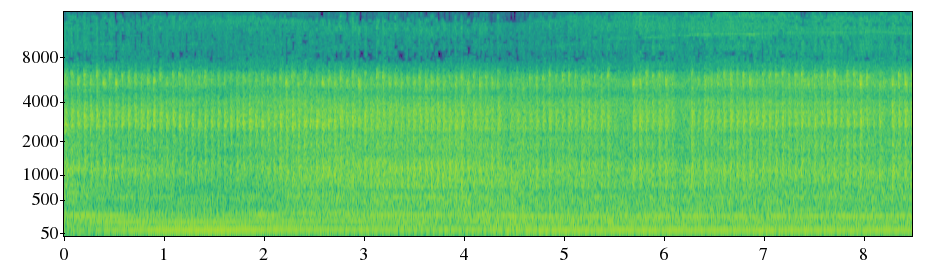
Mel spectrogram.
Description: komatsu PC210-8 Abnormal Sound from Engine and heavy white smoke due to Injector failure..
